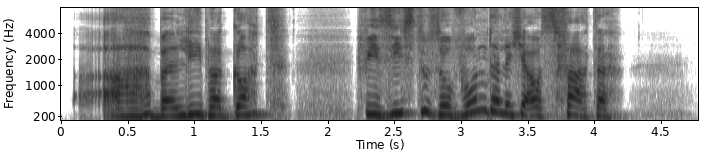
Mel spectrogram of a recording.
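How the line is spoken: Sudden call, princess. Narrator (German): rief auf einmal die Prinzessin Amarza

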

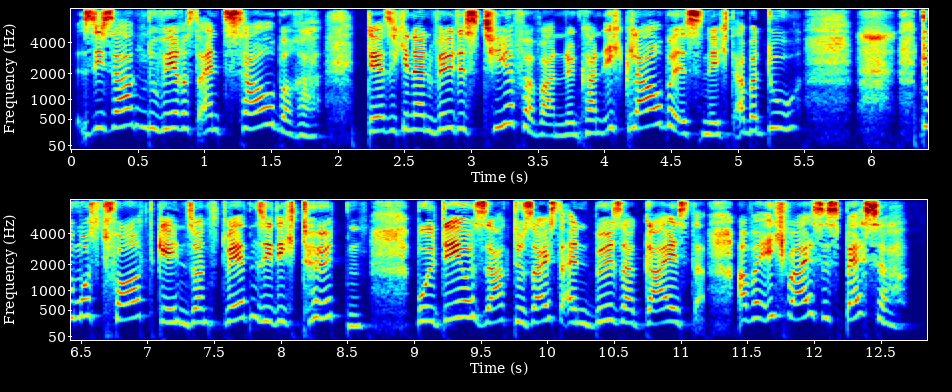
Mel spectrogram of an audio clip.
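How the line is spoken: Calling out. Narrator (German): rief sie

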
